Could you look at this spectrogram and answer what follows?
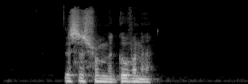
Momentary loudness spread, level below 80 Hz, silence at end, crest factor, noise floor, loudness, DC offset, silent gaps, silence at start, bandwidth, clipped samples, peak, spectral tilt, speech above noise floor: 10 LU; -56 dBFS; 0.95 s; 18 dB; -64 dBFS; -18 LUFS; under 0.1%; none; 0.65 s; 16 kHz; under 0.1%; -2 dBFS; -4.5 dB/octave; 46 dB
